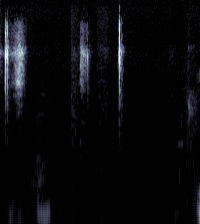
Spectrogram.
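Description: A quiet pause with a few faint breath-like sounds and a single sharp click a little over a second in, a computer mouse click.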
